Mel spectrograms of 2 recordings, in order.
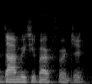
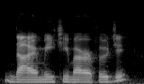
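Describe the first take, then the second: First: The name is said quickly and run together. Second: The name is said slowly and clearly. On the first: The speaker calls it wrong. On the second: The speaker calls it right.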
